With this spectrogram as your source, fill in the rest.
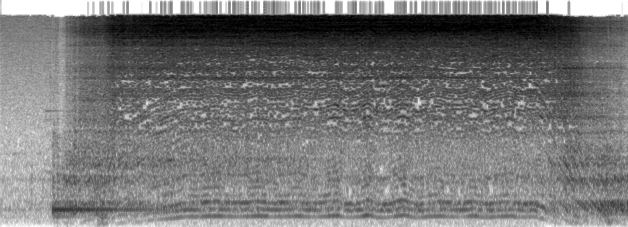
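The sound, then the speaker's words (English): A Blendtec blender switches on abruptly and runs with a loud, steady whir for about five seconds. Its motor tone wavers slightly before it winds down. “the top's going on the Blendtec, and I'm turning it on. And I'm just going to pulse it.”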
